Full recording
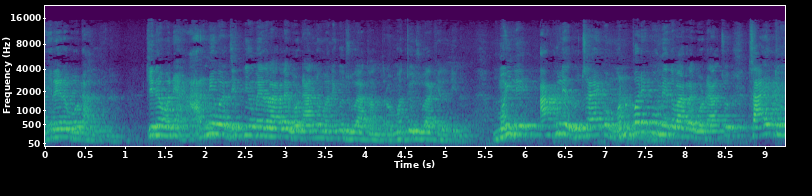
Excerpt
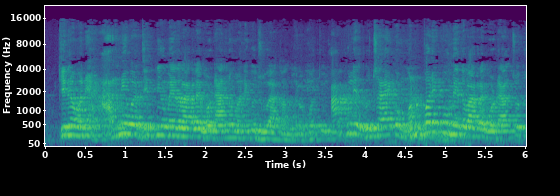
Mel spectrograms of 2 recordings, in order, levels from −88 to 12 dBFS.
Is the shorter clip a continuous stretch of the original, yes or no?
no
